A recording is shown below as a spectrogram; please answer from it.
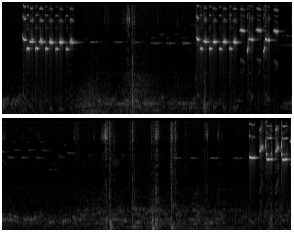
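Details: Goldfinch hybrid singing short bursts of the primaveras (herrerillo) song style known in Barcelona, quick repeated high notes separated by long quiet gaps with low room noise and clicks.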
